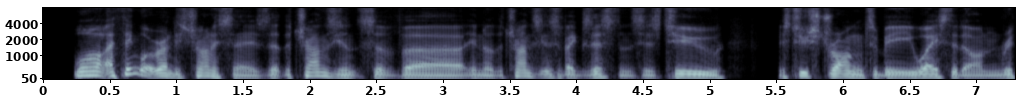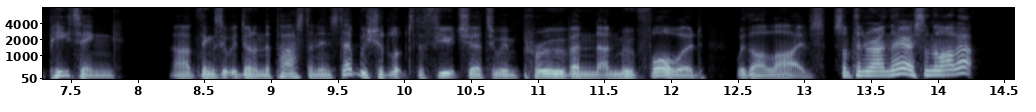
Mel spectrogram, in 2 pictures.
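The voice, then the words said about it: 1990s history professor voice. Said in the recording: “I like the accent. What accent was that? ... It's my sort of 1990s history professor kind of voice.”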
